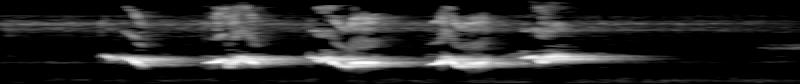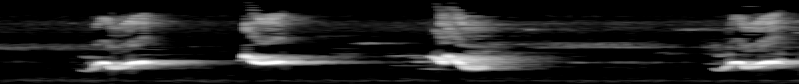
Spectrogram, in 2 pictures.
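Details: Scarlet Tanager giving its rhythmic chick-burr call, likened to a robin with a sore throat: a sharp chick followed by a rough, raspy, burry note, repeated about every second against a quiet background.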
